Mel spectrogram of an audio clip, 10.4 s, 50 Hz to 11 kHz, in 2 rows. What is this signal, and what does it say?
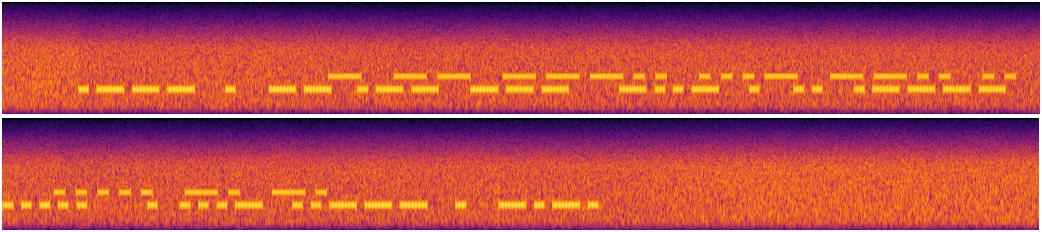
Morse code, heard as two keyed tones, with radio static. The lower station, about 26 wpm, 780 Hz: JEMWO XEI15 EV2EC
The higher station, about 22 wpm, 1180 Hz: TM8VZI 5NN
